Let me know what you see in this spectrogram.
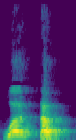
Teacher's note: cara bacanya berbeda dengan pangkalan Kubro bacanya Bagaimana wattab begitu ya jadi disukunkan dulu atau ditekan dulu di hurufnya kemudian dipantulkan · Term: Qalqalah Akbar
